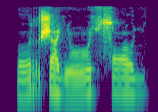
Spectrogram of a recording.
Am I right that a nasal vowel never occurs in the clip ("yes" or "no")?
no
